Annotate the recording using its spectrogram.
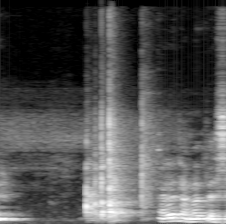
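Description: Metal utensils clattering against a stainless-steel mixing bowl, a sudden burst of clinks and scrapes about a second in.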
